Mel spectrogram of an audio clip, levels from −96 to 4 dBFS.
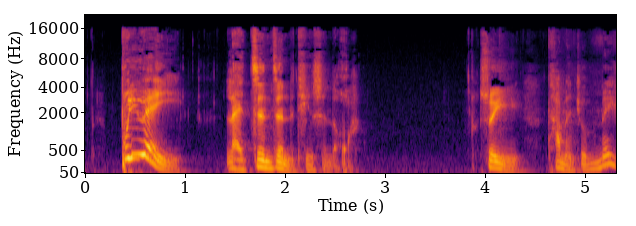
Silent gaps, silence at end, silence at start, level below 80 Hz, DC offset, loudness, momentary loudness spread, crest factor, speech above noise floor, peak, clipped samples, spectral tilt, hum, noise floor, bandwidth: none; 0 s; 0.35 s; -48 dBFS; under 0.1%; -17 LUFS; 21 LU; 20 dB; 44 dB; 0 dBFS; under 0.1%; -3.5 dB/octave; none; -64 dBFS; 16.5 kHz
